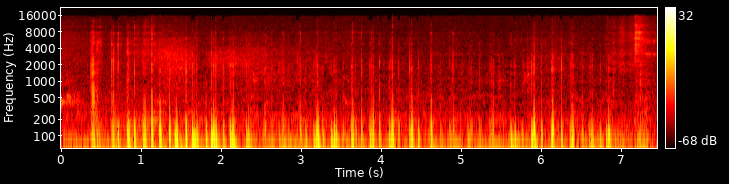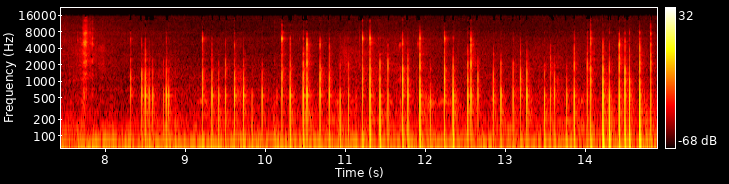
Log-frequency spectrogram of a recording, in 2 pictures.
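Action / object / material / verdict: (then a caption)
tap / small wooden hexagon block / wood / none. Long fingernails tap and scratch a small, light, solid pine-like wooden hexagon block held in the hands. The result is a steady stream of dry, quiet clicks and scratchy rustles with a dull, low-heavy body and almost no ring, and the tapping grows sharper and more distinct in the second half.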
